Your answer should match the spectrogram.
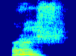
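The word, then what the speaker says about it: ריש: 이 래쉬라는 것이 발음이 좀 독특한데 영어로 하면 R 같고 한국어로 하면 히읗이나 리을을 같이 한 것 같은데요.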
